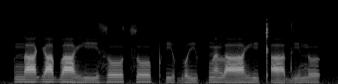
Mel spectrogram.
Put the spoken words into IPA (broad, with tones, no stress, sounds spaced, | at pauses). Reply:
n a˦ ɡ a˦ b a˦˨ ɣ iː˨ z oː˦ t͡s oː˦ pʰ i˨ ɡʷ iː˨ kʷ ã˦ l aː˨˦ ɣ i˨ kʼ aː˨ d i˨˦ n ʊ˦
